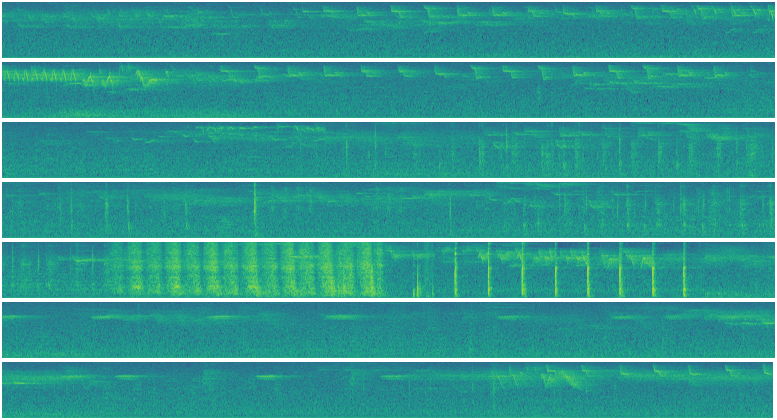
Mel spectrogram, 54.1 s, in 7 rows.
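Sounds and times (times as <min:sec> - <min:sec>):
birds chirping: 0:16.4 - 0:42.7
hand drill boring into wood: 0:29.0 - 0:35.2.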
